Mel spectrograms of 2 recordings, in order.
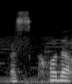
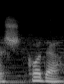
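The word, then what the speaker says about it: Škoda: my check it out this is a Skoda or Skoda depends on what country or how these are actually pronounce it oh I understand now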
